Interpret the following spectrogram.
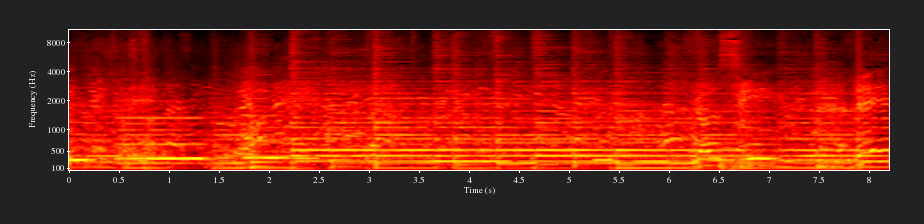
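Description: Live acoustic band music in an instrumental passage of a folk-blues song: a strummed acoustic guitar with an electric guitar and a harmonica playing long held notes over the chords.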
